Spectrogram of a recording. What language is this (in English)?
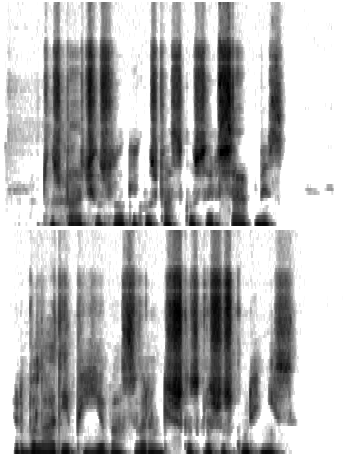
Lithuanian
